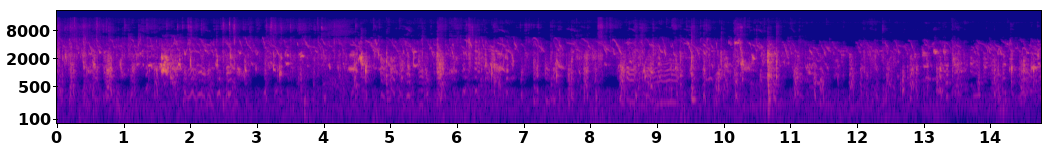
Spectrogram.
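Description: Many chickens cluck and squawk continuously, a busy overlapping flock with occasional louder calls.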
